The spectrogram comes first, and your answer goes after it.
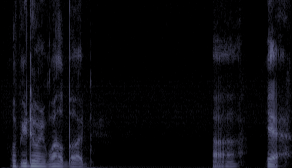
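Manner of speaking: ordinary talk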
